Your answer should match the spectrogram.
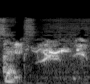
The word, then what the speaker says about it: CeX: It's pronounced sex, and it's pronounced sex.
